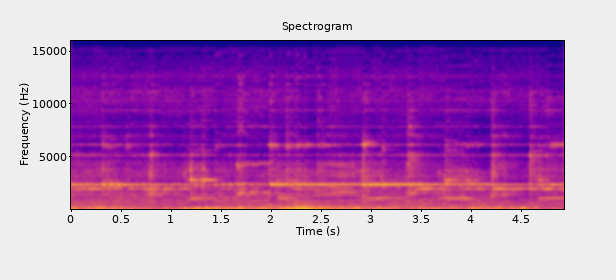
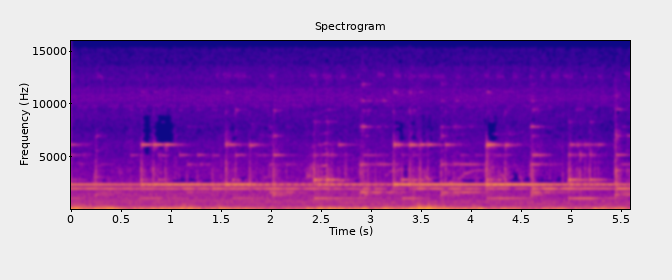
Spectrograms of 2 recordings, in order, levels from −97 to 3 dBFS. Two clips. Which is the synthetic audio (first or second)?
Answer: first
